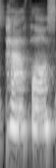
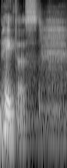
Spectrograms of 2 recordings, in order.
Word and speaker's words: pathos: and that is that the Greek language way of saying these is ethos, pathos, and logos. However, it's perfectly acceptable to say ethos, logos, and pathos.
